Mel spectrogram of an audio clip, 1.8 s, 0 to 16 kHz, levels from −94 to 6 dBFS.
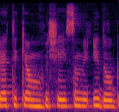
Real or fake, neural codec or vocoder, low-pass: real; none; 14.4 kHz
